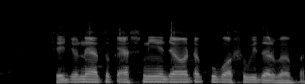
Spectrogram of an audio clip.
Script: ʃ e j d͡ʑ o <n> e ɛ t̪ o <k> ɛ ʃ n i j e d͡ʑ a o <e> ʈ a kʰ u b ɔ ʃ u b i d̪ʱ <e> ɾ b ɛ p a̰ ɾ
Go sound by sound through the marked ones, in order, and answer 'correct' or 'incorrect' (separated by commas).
incorrect, correct, incorrect, incorrect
